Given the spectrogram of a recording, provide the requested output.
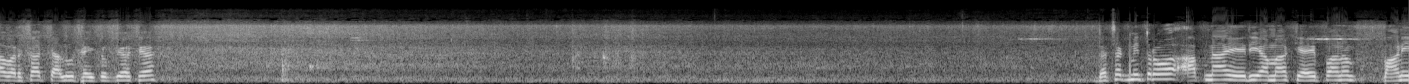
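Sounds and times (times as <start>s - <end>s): heavy rain on flooded road: 0.0s - 14.0s.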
